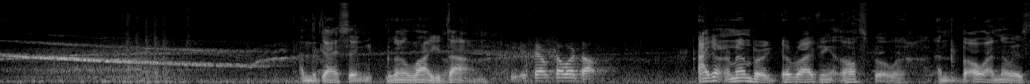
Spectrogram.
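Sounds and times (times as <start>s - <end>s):
ambulance siren wailing: 0.0s - 6.2s
speech: 3.0s - 6.1s, 7.0s - 10.2s.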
